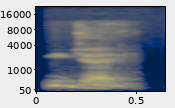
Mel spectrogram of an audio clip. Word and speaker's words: Vijay: How do you pronounce it? VJ. Oh, VJ.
